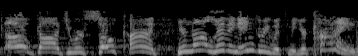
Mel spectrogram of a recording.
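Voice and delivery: a preacher reliving a moment of awe; grateful prayer. Retold or imitated. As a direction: marvel at God, lifting up. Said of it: "a big moment for me".

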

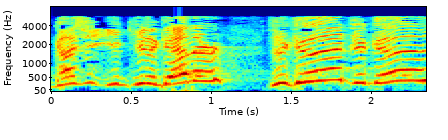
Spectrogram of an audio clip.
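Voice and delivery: loud, high check-in to the catchers; calling out. Retold or imitated. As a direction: call down to the kids to check they're ready.

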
